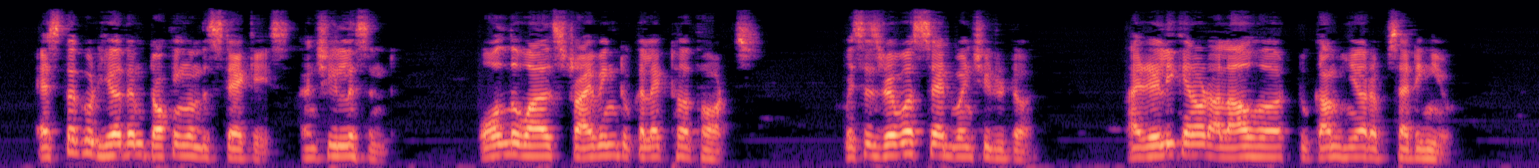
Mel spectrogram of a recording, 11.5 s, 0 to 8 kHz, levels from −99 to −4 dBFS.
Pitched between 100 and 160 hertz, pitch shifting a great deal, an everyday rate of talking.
No: low, 135 Hz; average, 2.8 semitones; average, 180 wpm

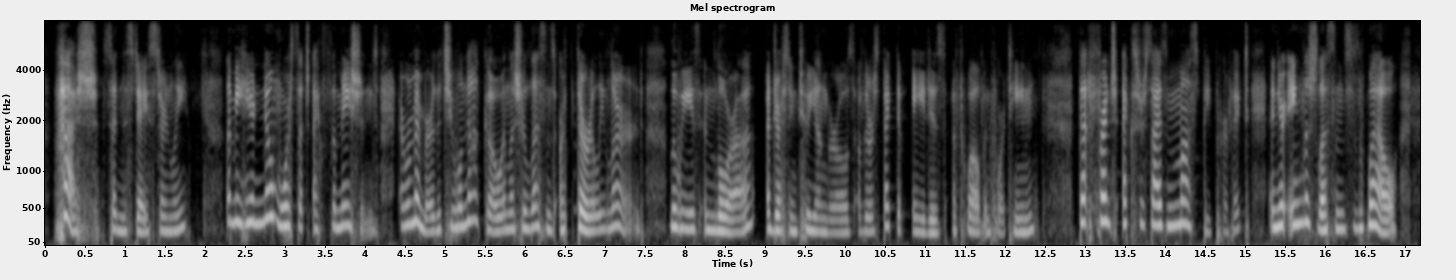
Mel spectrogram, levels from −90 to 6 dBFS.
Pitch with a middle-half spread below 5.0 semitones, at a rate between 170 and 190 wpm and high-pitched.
No: wide, 5.5 semitones; average, 180 wpm; high, 220 Hz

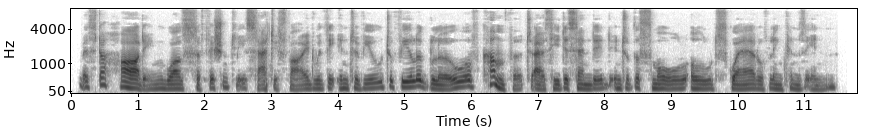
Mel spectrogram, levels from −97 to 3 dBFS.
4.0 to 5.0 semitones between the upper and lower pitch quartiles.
No: average, 3.1 semitones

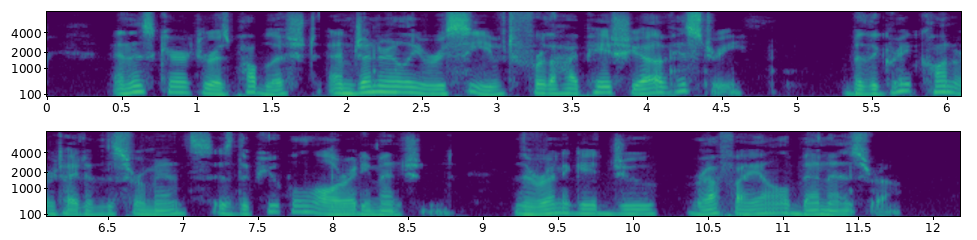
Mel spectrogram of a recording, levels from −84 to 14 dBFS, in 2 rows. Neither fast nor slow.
Yes: average, 155 wpm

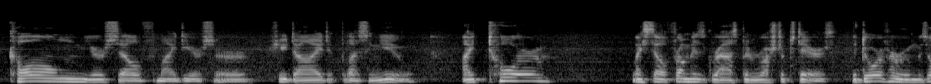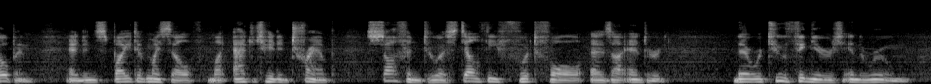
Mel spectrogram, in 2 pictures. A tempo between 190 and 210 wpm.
No: average, 160 wpm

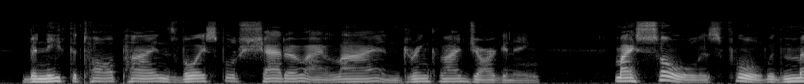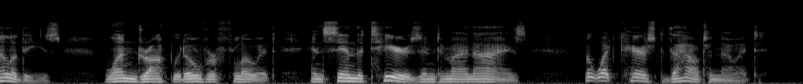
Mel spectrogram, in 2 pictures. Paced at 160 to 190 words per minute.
No: average, 140 wpm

